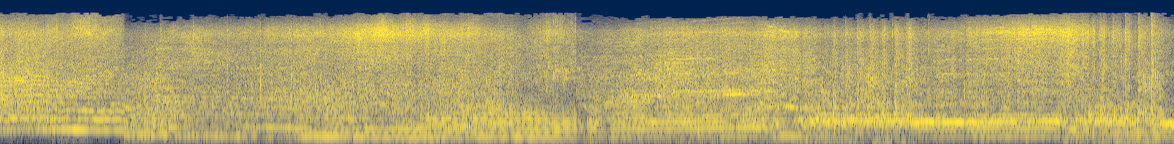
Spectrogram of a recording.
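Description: An older rally car engine roars and revs through a bend.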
